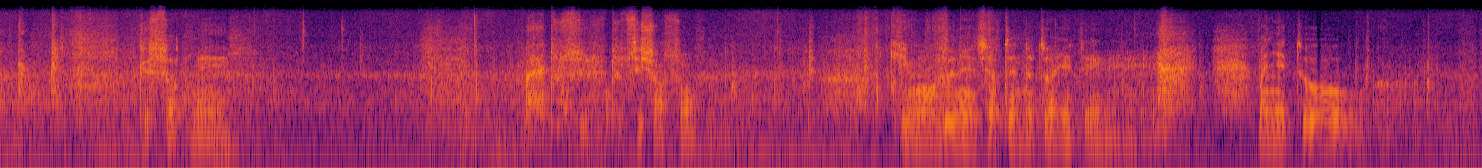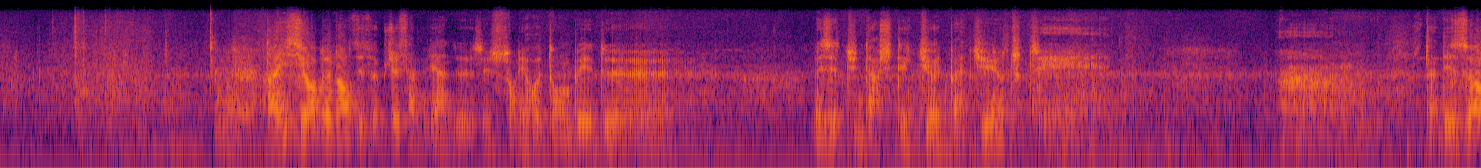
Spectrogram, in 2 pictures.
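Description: A second man answers calmly into a microphone.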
